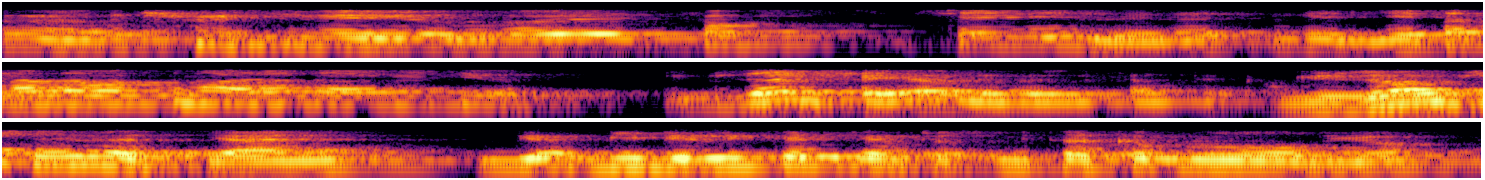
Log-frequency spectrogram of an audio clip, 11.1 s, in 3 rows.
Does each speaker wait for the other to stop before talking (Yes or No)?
Yes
